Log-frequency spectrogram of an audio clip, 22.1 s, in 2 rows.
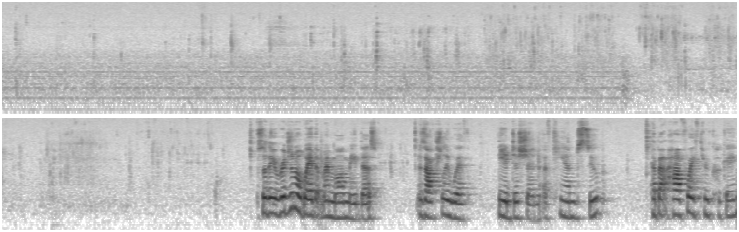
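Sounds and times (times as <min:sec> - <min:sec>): person chewing wet food: 0:00.0 - 0:14.8, 0:16.7 - 0:17.3
steady background hum: 0:00.0 - 0:22.0.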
